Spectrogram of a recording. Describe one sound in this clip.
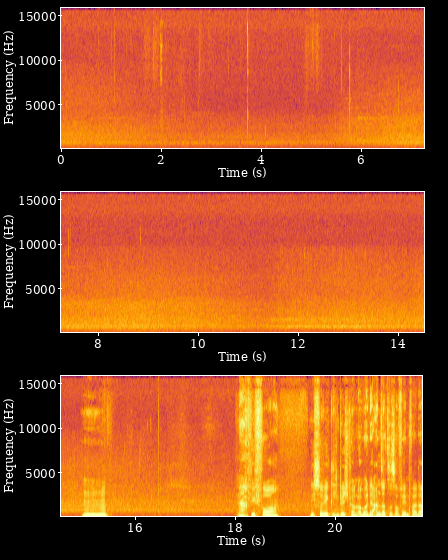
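A stadium crowd murmurs and chants steadily in the distance.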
